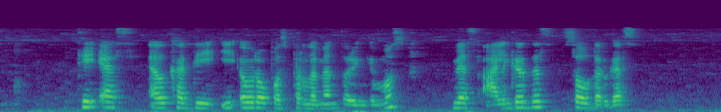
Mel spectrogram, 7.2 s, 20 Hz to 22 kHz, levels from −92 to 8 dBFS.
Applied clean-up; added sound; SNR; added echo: classical method log-MMSE.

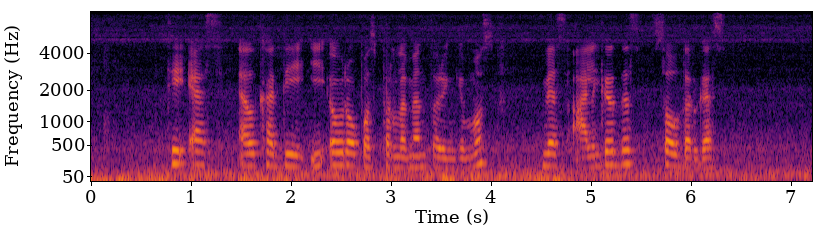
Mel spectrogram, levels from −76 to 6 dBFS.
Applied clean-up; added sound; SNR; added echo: none; Fire; 6 dB; none.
